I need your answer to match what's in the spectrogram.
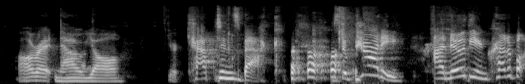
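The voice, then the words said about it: Put-on Southern American accent. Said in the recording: “I'm like still talking in my horrible Southern accent. ... It was really good.”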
